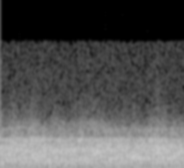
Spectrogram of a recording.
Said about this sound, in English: applause is for Hector Lopez as he comes into the Yankee dugout.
